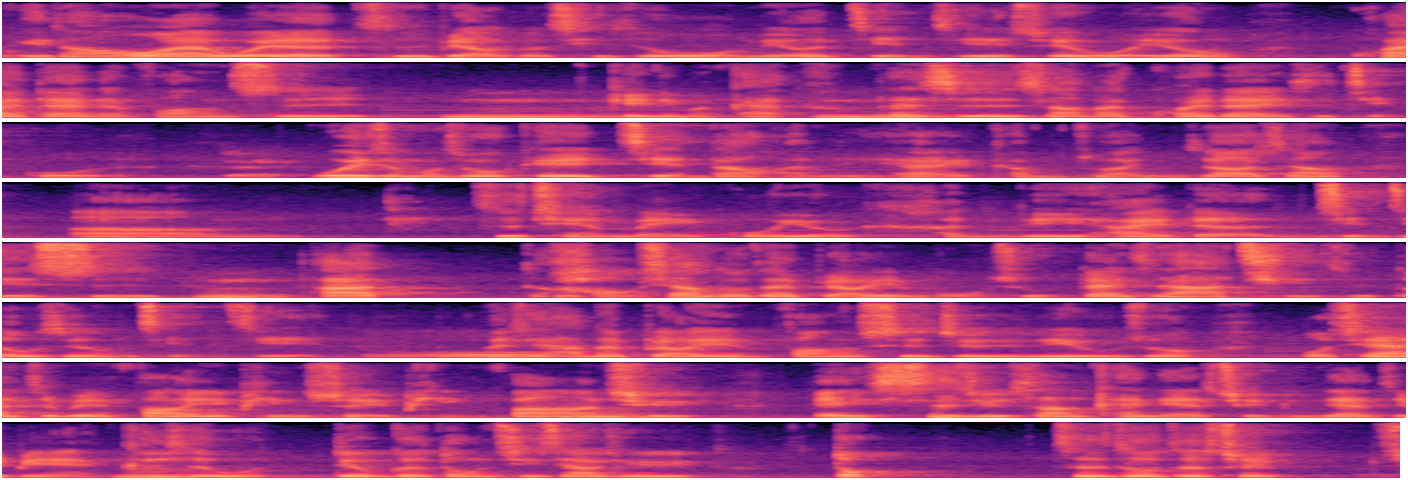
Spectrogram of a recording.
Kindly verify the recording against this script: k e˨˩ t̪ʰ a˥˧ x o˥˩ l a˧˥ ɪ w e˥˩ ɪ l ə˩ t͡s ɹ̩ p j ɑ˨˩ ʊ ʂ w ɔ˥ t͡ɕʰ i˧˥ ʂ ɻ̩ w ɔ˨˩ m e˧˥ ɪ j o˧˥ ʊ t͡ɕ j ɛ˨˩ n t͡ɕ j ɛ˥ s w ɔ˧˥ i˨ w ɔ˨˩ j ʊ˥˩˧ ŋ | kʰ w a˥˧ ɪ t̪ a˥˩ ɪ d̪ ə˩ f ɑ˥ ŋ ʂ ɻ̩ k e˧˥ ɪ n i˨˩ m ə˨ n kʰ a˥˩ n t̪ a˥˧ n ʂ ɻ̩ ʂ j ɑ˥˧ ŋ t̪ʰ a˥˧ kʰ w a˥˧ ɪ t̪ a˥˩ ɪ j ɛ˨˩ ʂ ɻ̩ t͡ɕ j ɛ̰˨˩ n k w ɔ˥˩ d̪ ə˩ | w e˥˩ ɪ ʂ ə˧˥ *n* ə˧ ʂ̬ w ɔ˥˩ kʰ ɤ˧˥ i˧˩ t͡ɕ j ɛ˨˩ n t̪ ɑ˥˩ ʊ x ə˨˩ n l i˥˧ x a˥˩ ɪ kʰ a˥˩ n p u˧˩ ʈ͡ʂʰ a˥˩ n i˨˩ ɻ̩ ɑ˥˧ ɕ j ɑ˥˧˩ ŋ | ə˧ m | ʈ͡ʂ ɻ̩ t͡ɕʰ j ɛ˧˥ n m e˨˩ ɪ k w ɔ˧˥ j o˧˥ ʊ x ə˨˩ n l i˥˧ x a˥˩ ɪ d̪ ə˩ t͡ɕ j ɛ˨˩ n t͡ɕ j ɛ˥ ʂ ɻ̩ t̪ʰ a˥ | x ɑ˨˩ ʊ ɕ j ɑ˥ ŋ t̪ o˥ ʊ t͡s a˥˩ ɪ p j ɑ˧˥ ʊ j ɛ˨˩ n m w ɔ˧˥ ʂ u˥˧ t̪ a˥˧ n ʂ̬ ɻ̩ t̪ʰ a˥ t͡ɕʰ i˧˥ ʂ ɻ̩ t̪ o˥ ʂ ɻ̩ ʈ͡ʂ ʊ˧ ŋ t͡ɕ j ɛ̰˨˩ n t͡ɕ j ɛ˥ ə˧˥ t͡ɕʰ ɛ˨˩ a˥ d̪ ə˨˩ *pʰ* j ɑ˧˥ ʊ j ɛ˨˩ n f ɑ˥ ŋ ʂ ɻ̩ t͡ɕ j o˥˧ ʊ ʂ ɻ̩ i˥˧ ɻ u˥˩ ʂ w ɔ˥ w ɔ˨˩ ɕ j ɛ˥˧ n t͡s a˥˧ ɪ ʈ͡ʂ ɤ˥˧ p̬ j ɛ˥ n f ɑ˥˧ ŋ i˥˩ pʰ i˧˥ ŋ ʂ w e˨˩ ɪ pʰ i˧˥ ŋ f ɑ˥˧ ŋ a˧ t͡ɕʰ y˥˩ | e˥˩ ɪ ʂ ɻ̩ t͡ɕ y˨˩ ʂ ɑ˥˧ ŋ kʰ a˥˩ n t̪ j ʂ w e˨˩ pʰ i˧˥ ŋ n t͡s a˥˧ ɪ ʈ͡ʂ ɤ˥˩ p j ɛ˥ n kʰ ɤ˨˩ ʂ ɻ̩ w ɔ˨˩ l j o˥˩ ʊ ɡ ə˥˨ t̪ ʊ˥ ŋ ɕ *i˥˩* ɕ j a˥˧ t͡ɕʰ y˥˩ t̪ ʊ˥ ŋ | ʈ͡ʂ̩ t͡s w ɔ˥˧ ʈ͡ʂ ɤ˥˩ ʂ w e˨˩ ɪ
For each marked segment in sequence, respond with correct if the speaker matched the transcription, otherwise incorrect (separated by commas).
incorrect, incorrect, incorrect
